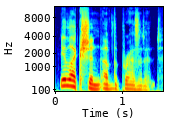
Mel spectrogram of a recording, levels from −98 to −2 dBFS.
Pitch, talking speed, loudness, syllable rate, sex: 135 Hz, 145 wpm, -17 LUFS, 5.5 syllables/s, male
